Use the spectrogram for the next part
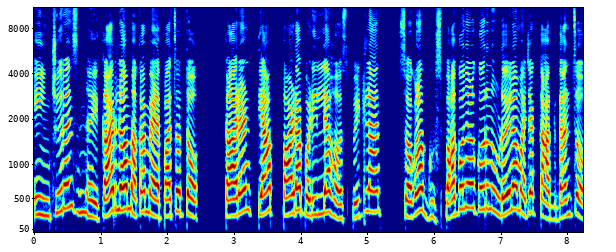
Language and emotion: Goan Konkani, angry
